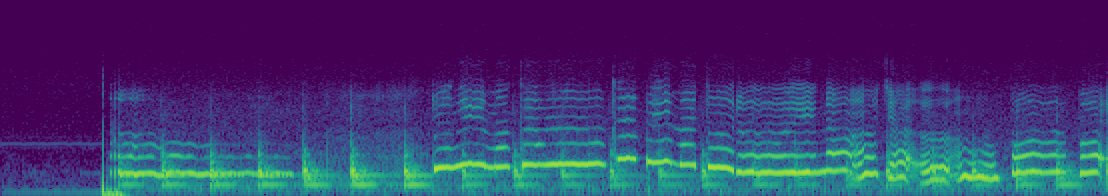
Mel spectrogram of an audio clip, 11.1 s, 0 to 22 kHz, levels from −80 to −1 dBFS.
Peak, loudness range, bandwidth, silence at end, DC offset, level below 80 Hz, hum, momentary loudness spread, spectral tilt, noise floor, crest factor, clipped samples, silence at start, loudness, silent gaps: -6 dBFS; 4 LU; 5.6 kHz; 0 s; under 0.1%; -40 dBFS; none; 7 LU; -9 dB/octave; -50 dBFS; 12 dB; under 0.1%; 1 s; -19 LUFS; none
